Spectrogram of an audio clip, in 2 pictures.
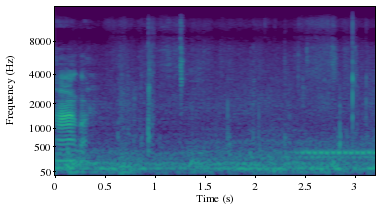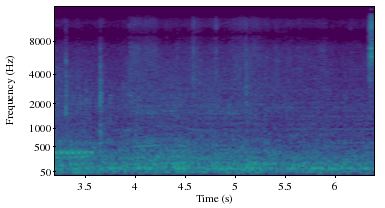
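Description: Steady low rumble of a Toyota Vios running, heard from inside the cabin, with a few faint clicks and a brief faint hum about halfway through.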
